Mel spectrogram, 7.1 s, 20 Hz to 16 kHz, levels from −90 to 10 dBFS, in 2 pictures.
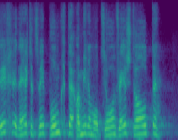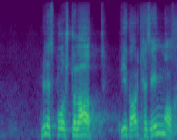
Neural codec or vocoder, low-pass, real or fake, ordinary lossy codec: codec, 44.1 kHz, 2.6 kbps, DAC; 14.4 kHz; fake; none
